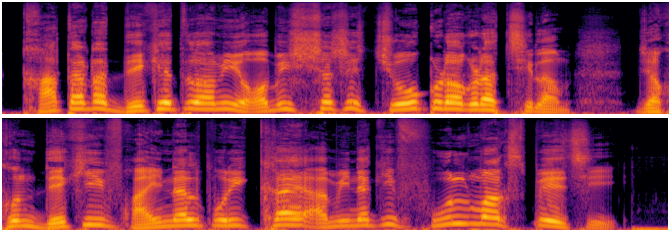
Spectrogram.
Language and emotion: Bengali, surprised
